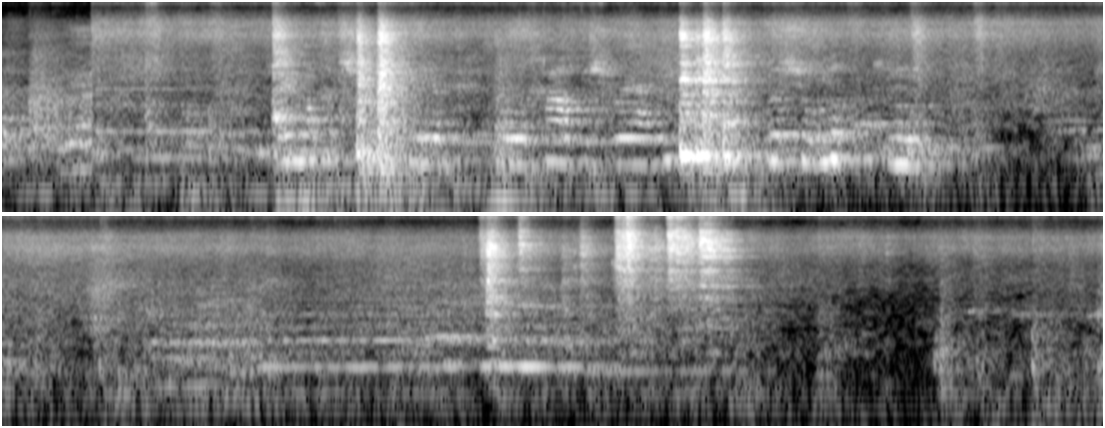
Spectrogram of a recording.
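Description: Metal cutlery clinking and scraping against metal dishes: a few sharp clinks in the first seconds, then a quick run of clinks near the end, with people talking in the background.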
